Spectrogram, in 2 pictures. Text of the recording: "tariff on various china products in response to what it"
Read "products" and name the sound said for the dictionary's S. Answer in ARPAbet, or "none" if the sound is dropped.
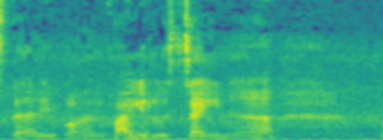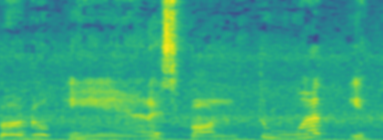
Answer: none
